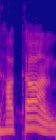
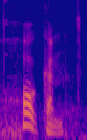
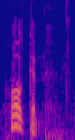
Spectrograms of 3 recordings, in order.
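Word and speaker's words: Håkan: man I've been calling hakan but I've been told that he has an O on top of his a Swedish language course and I was told that it's it's pronounced Hulan Hulan so hwan Falls a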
